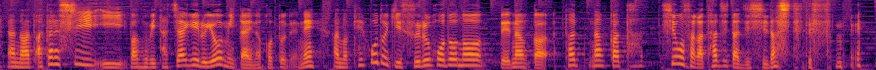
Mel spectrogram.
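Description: Hosting a casual live audio show, a woman chats with and greets her listeners, laughing often as she talks. Her voice sits at medium pitch with a darkish tone.

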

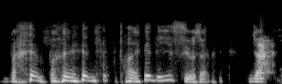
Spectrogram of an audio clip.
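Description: Man, podcast host, casual chat, quick animated talk, husky voice, dry dull recording. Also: mid-range voice, dry recording. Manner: animated and fast, laughs at his own jokes. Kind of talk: casual chat about horse racing picks.

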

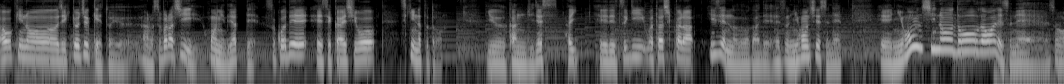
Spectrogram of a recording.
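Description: A Japanese man hosting a history channel, answering viewer questions in a rambling, self-deprecating way with frequent laughter; his voice is slightly pitched up in editing. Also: big pitch swings, moderate pace, soft background music. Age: adult, working. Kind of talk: casual Q&A monologue.

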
